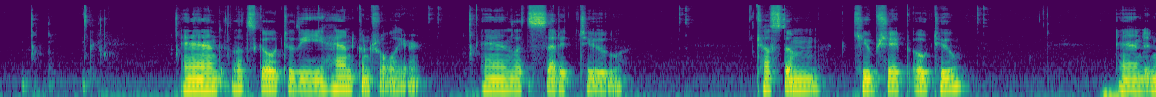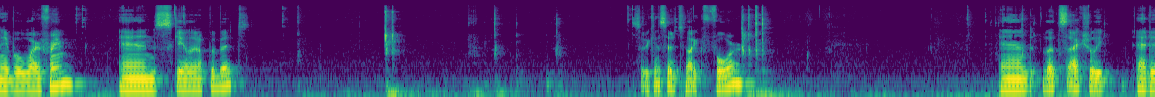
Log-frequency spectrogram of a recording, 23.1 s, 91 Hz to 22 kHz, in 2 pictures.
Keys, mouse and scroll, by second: 15.4 1, 18.9 4, 19.1 Return.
